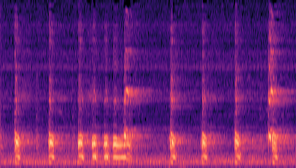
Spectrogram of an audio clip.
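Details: A cheer pheasant emerging from cover gives short, harsh cackling notes, a quick cluster early on, then single notes spaced about a third of a second apart.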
